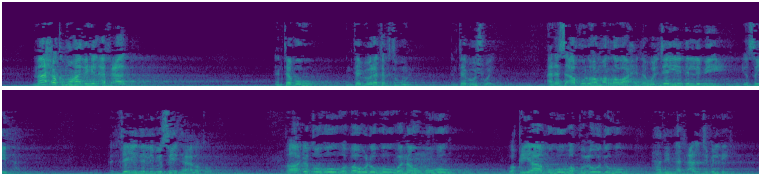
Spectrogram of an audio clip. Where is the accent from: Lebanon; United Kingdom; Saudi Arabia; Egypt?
Saudi Arabia; Hejaz; ما غير معروف عندنا في الحجاز، صح ولا لا؟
